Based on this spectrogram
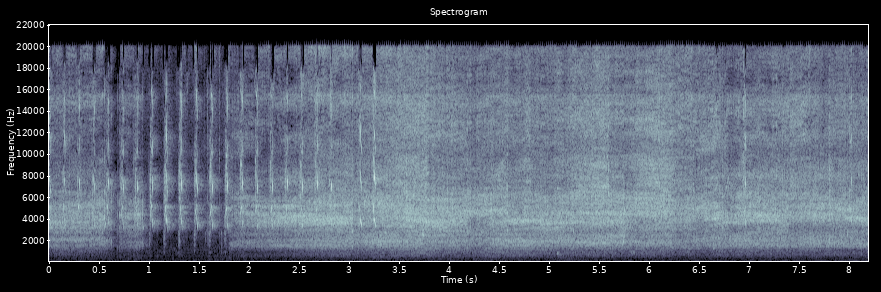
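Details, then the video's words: Hand-feeding of a cockatiel: a run of about ten quick rhythmic pulses opens, then merges into a long continuous raspy begging hiss. "Handfeed cockatiel"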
